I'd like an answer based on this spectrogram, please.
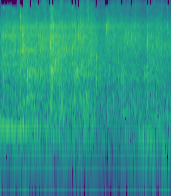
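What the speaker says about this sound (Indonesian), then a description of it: "Sekali lagi kita tepuk tangan dong untuk kita sendiri." Audience applause fills a conference plenary session hall in Indonesia, a dense and steady clapping from many people throughout, with a voice faintly mixed in.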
